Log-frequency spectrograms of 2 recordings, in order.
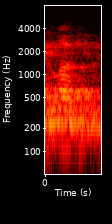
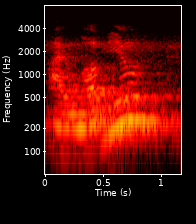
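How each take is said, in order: First: The voice falls at the end, like a statement. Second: The voice rises at the end, like a question. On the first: The speaker affirms the love. The speaker calls it right. "affirming them with kind words" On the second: The speaker seems to doubt the love. The speaker calls it wrong. "You don't say it with an inflection point at the end or with a question mark"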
